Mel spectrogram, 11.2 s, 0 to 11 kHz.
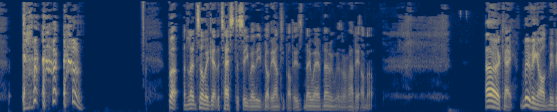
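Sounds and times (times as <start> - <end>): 
harsh raspy coughs: 0.4 - 1.7
speech: 1.5 - 1.8, 3.4 - 7.6, 9.7 - 11.1.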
